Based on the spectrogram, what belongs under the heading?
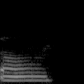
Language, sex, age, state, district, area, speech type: Assamese, female, 30-45, Assam, Dibrugarh, rural, conversation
